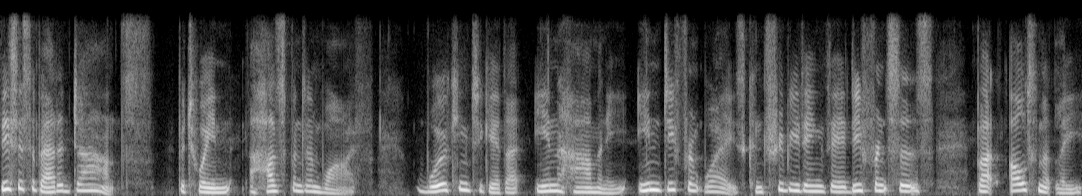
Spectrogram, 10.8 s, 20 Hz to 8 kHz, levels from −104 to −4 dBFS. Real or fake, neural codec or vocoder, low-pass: real; none; 7.2 kHz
